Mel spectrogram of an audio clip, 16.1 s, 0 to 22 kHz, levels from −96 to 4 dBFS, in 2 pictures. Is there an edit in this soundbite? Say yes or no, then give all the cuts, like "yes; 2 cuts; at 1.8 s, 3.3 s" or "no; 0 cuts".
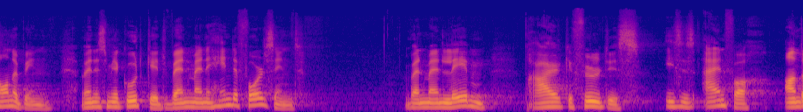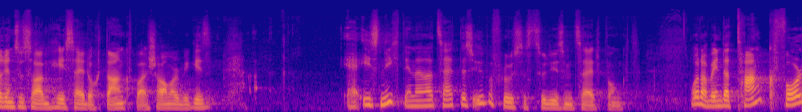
no; 0 cuts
